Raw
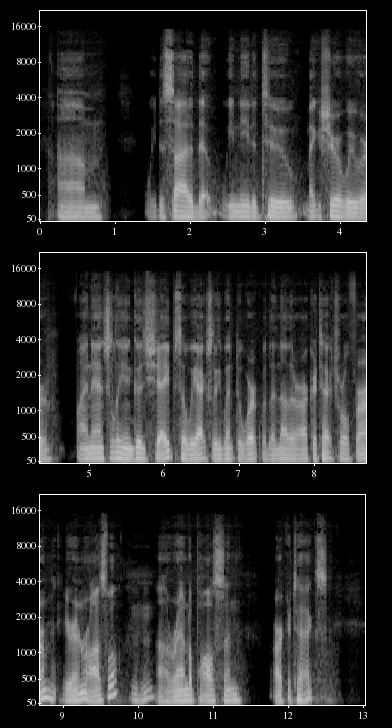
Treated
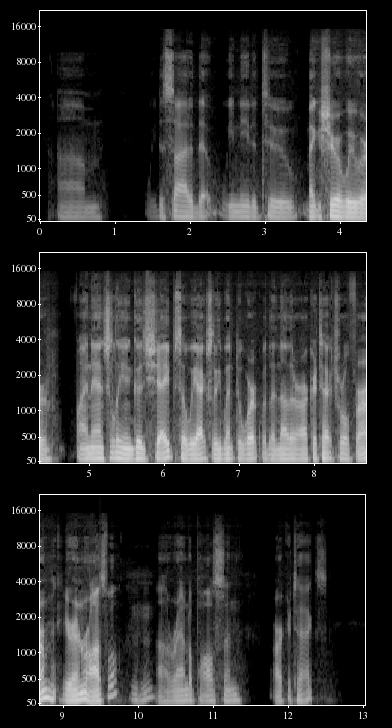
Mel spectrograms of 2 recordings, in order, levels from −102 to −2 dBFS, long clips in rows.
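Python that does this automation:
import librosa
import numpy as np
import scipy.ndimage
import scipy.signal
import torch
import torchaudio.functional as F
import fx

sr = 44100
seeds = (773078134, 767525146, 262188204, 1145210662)

y = fx.gain(x, sr, db=fx.steps((0.0, -13.5), (1.53, -4.5), (3.57, 7.0), (9.48, -4.5), (12.31, -16.5)))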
